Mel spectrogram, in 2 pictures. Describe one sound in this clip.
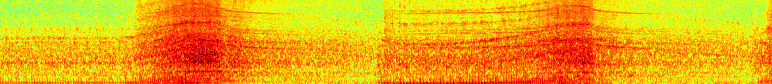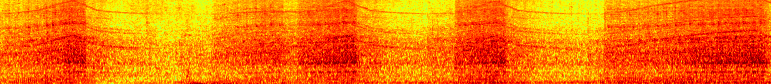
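A heavy truck engine revs up and drops again and again as it shifts gears.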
